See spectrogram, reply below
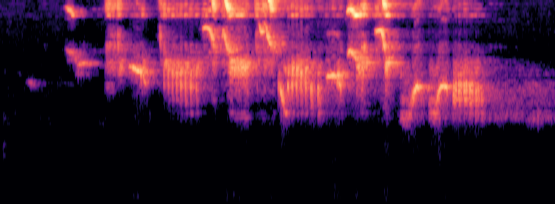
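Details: Song of the White-throated robin, a quick jumbled phrase of high chirps and buzzy warbles that descends slightly in pitch and fades at the close, on a clean, quiet background.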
